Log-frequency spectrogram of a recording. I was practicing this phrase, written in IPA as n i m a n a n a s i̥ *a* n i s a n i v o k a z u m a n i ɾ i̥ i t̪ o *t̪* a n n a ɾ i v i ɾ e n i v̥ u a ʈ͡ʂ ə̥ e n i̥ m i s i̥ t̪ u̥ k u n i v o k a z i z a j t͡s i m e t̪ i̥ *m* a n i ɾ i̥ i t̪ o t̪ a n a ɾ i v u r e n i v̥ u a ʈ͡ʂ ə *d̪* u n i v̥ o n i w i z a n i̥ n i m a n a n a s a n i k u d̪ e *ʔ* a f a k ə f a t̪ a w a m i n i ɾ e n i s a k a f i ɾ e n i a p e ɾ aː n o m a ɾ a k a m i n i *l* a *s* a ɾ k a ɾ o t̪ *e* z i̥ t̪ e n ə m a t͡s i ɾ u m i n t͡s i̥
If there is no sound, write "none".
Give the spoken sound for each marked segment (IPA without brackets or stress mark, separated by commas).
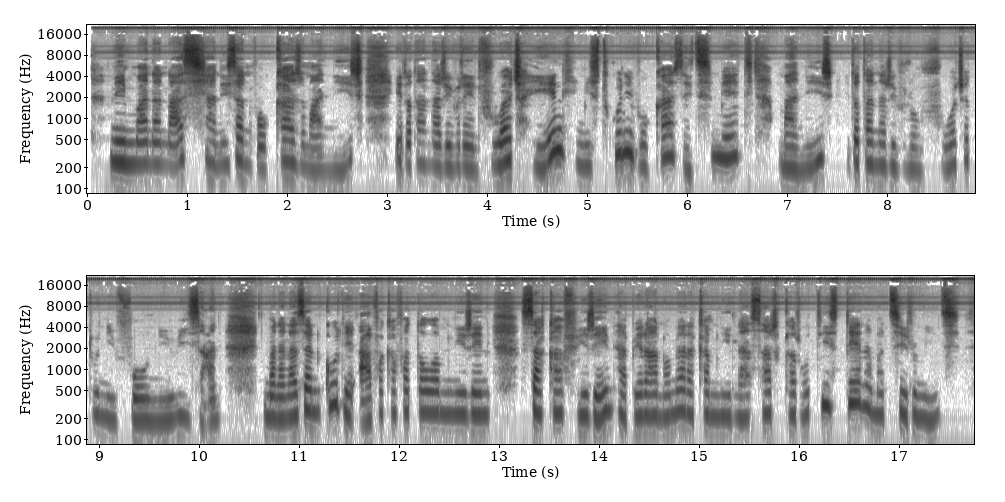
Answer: a, t̪, m, t̪, ʔ, l, s, i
